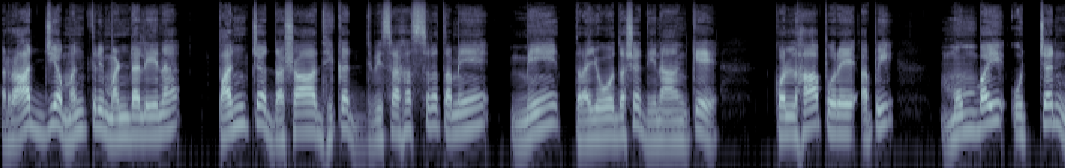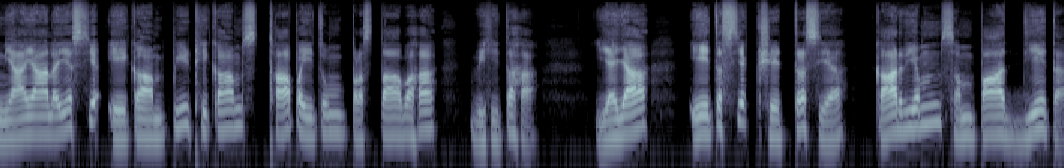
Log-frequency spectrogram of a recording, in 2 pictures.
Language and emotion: Sanskrit, neutral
